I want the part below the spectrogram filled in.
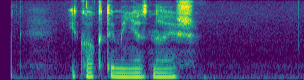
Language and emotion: Russian, neutral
